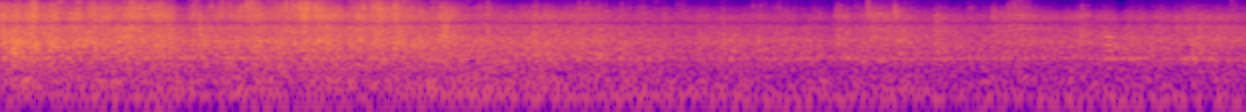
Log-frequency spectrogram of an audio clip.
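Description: Printing presses clatter and thump in a large room.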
